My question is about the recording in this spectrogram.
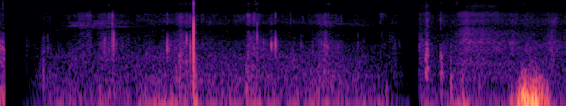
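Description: Footsteps of a tired walker on day four of a trek along Hadrian's Wall: soft, irregular steps, faint and alone, with one sharper tap partway through and a heavier thud near the end.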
